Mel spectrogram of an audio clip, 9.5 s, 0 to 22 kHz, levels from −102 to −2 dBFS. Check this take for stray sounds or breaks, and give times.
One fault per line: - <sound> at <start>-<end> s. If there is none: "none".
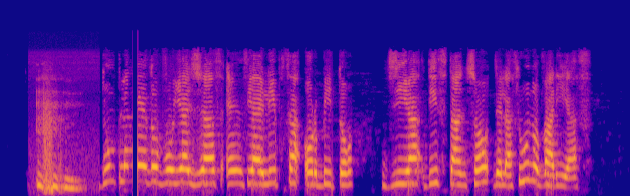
- laugh at 0.5-1.3 s
- dropout at 2.0-2.1 s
